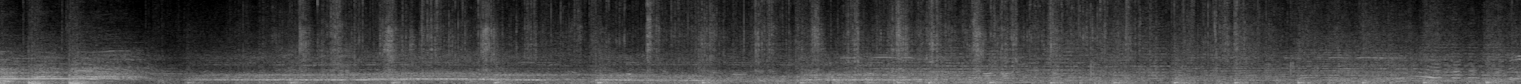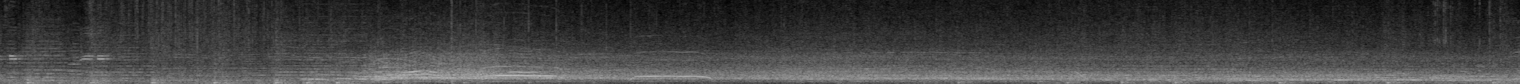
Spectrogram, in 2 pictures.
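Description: Large baseball-stadium crowd chanting and cheering in unison, with a steady beat of thumps under it. About two-thirds of the way through the cheering swells louder with high shouts, then settles back into chanting.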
